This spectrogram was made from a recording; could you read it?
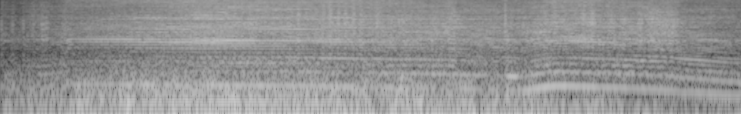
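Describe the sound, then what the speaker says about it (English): A motorcycle engine idles with a steady low drone and a few higher overtones, then its pitch shifts upward near the end, with some wind noise mixed in. "Bike's idling good too."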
